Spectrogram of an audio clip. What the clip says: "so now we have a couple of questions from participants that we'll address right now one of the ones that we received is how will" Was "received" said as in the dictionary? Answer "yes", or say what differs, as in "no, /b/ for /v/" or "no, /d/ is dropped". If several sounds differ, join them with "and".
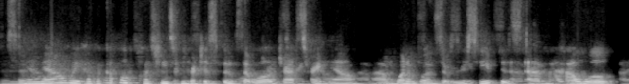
yes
